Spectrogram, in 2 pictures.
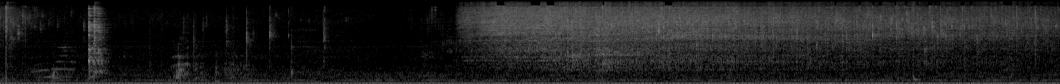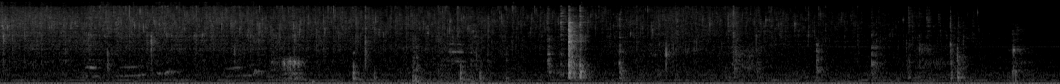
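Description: A sudden burst of crackling sizzle as cumin, curry leaves, garlic and chana dal hit hot oil for tempering, fading gradually, with a few clinks of utensils before and after.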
